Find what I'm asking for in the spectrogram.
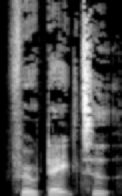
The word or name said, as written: feudaltid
